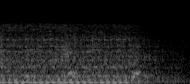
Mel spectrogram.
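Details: Fuel-injected scooter with its disconnected fuel pump plug reconnected, kick-started since the battery is drained: catches and settles into a steady single-cylinder putter with no misses; starts and runs fine.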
